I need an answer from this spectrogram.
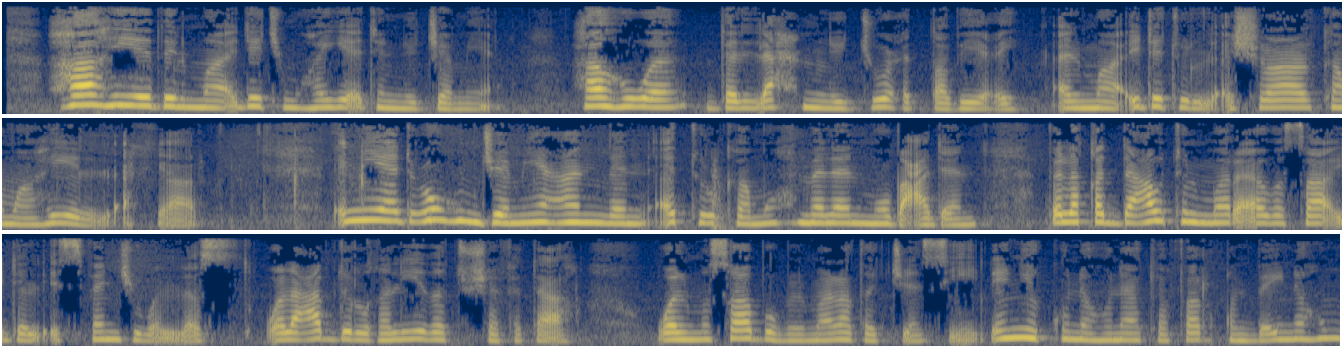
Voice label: arabic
